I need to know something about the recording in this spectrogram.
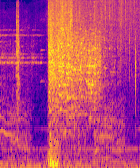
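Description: A gunshot rings out loudly with a short echo.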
